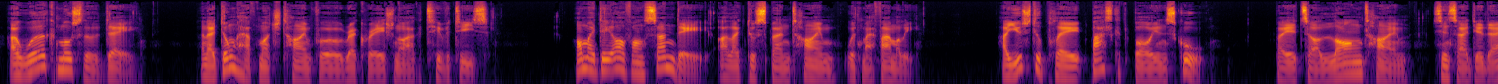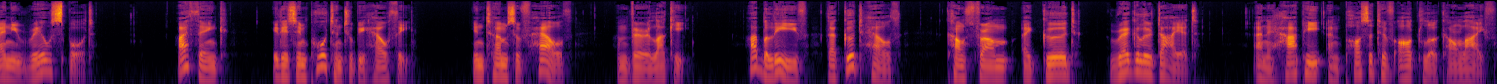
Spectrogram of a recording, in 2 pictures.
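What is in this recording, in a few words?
Mandarin, English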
